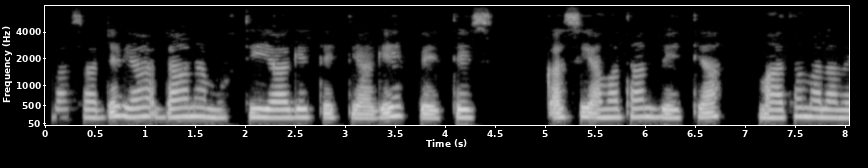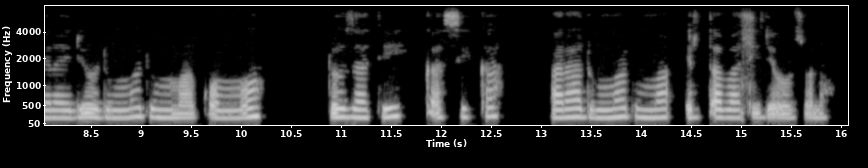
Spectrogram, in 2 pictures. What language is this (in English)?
Wolaytta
